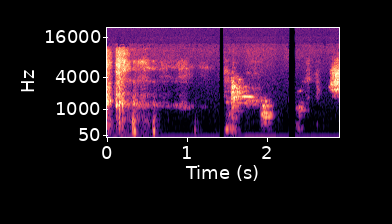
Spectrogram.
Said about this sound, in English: I got a cat yelling at Steve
